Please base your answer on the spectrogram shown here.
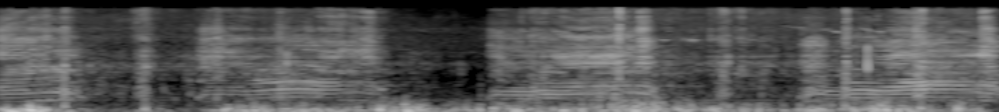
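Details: Canada geese in a fight let out wavering honks partly buried under heavy low-pitched rumble and thumping noise, calls rising and falling through the scuffle.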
